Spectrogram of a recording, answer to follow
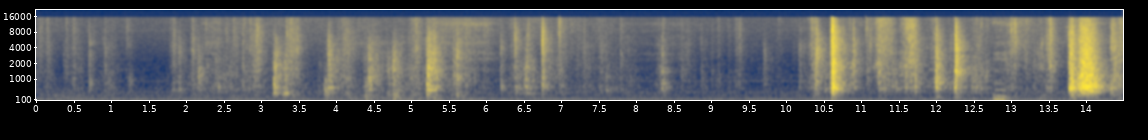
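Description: A clear vinyl (PVC) chair mat being unrolled and pressed flat by hand on a tile floor: scattered scuffs, rustles and light slaps of the plastic sheet against the tiles, busier and louder in the last few seconds.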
